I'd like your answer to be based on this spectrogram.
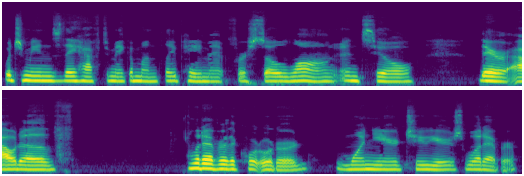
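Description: A woman with a low, gravelly voice tells a true crime story in a loose, conversational way, breaking off for wry asides and correcting herself as she goes. Her tone is dark and mellow, and the recording is close and dry with no room sound. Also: flat delivery, a little slow, no room sound.

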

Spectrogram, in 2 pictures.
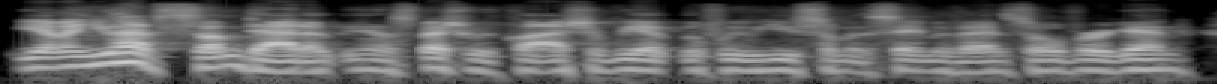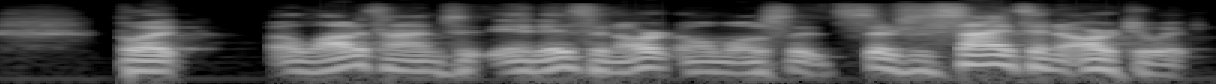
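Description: Fast, husky, fired-up man. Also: on the low side, pushed and bright. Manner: fast, fired-up, preachy about his mission. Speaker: competition promoter. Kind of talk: casual chat.

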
